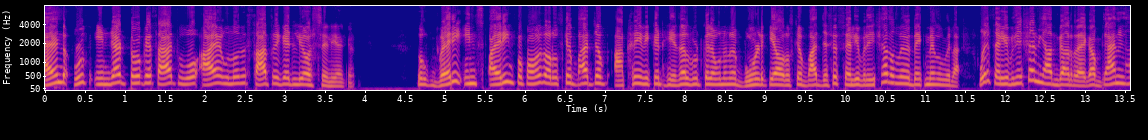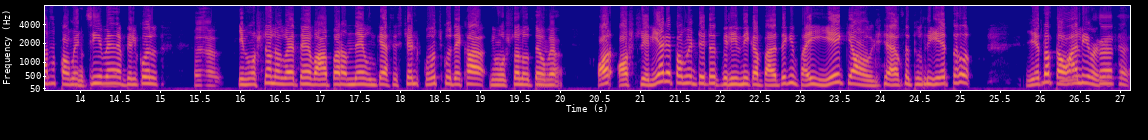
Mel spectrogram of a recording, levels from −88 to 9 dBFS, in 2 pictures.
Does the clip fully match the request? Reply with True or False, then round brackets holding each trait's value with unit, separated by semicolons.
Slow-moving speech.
False (120 wpm)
